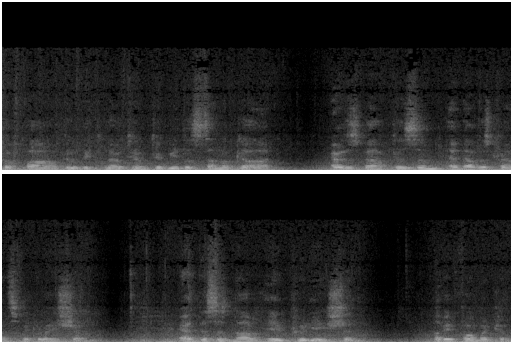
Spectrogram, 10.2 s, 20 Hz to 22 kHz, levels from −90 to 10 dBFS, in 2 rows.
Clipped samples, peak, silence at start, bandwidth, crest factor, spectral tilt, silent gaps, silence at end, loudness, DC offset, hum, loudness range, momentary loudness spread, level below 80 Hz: under 0.1%; -14 dBFS; 0 s; 16 kHz; 16 dB; -7 dB/octave; none; 0 s; -32 LUFS; under 0.1%; none; 2 LU; 15 LU; -46 dBFS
